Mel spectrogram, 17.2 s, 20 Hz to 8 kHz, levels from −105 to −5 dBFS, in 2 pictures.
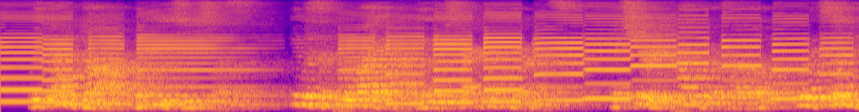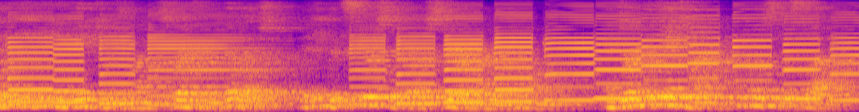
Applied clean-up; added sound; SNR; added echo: none; Wind instrument, woodwind instrument; 2 dB; reverberation time 2.0 s.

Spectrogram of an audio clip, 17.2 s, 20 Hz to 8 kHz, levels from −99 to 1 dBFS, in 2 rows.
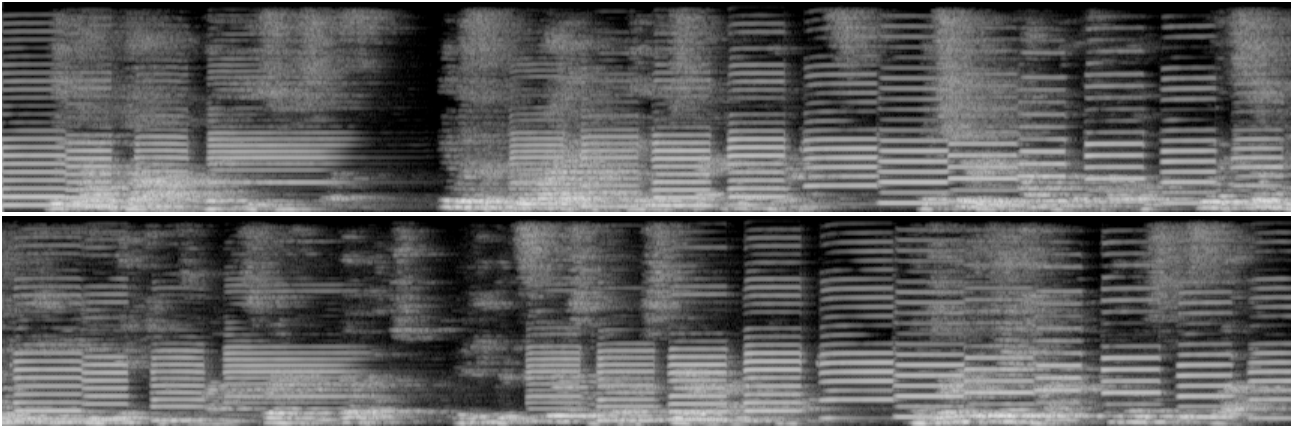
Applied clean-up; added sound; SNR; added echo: classical method WPE with log-MMSE.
